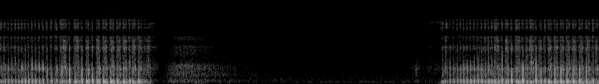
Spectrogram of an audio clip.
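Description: Two loud, rough, rattling snores on the in-breath, separated by a quiet pause; ordinary snoring.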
